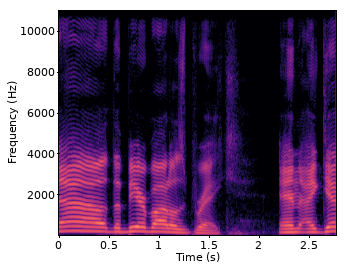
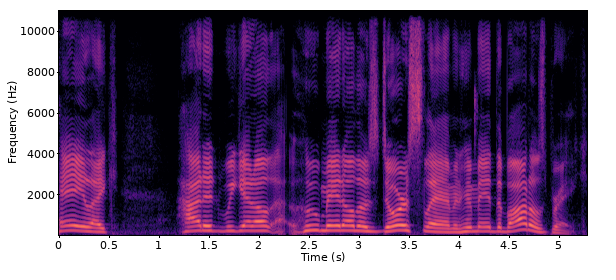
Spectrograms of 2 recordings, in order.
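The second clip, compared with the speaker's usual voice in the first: plain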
